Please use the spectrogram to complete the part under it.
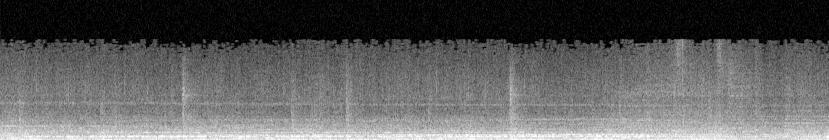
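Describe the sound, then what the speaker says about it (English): Rain from the Rain Dance move in a Pokemon Battle Stadium Doubles video game match, a steady, even hiss of falling rain that runs unbroken for the whole stretch with no voices. "We make it rain."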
